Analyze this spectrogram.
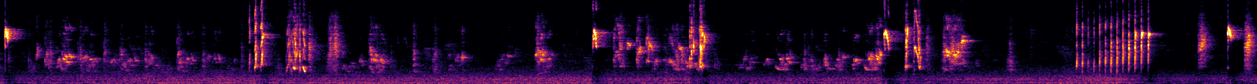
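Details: Lovebirds chirping in the morning: busy overlapping high squeaks, chirps and short trills from several birds, with occasional harsher squawks and soft background noise.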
